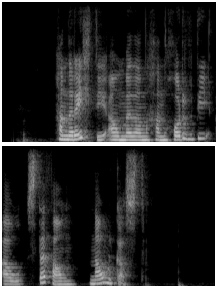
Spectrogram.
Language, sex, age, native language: Icelandic, female, 30-39, Polish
